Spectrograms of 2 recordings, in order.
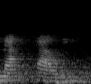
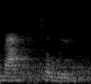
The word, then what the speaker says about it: Naphtali: Now I don't know how to pronounce this one, so anybody jump in and tell me. The Napht. Naphtali.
